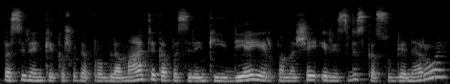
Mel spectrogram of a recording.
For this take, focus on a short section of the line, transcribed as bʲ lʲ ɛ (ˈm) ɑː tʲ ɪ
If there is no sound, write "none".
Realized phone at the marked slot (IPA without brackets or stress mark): m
